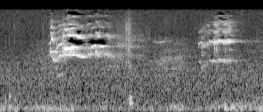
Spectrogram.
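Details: Two wing-tagged Sulphur-crested cockatoos playing with a coffee cup at the Royal Botanic Gardens in Sydney; two short, harsh, raspy squawks about a second and a half apart, over a faint low background rumble.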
